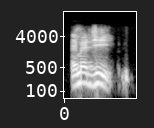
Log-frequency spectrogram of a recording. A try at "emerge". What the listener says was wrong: Emerge, not emergy. Emerge.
